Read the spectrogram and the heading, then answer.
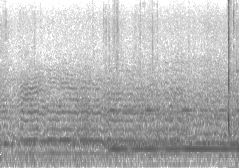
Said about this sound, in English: They might also help more beekeepers access bee-saving technology that involves taking a closer look and listen to the secret life of bees.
